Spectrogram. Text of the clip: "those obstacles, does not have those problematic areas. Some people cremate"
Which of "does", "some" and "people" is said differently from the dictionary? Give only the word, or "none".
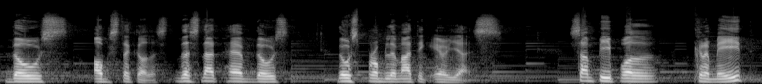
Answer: does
